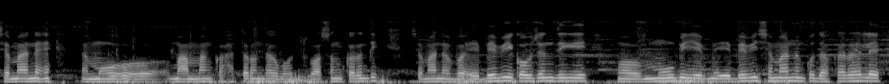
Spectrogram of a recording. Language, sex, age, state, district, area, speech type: Odia, male, 18-30, Odisha, Jagatsinghpur, rural, spontaneous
